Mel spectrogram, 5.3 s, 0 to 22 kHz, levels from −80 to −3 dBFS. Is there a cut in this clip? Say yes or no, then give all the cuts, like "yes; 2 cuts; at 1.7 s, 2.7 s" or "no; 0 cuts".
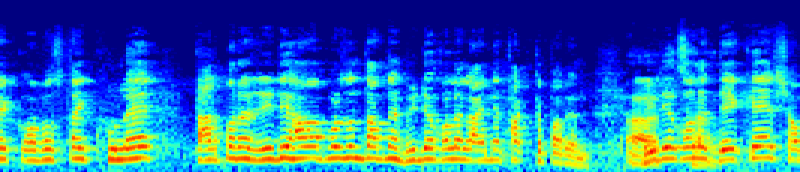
no; 0 cuts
